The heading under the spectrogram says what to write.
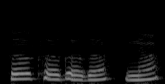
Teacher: क, ख, ग, ग, न, ये क वर्ग से आते हैं और इनको बोलने के लिए हमें कंठ से ध्वनि निकलती है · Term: कंठ व्यंजन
